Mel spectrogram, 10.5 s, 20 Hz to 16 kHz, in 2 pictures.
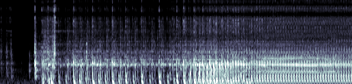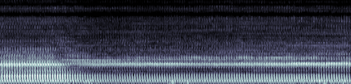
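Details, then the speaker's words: Generac CW15K gas water pump engine, unused for years, water in tank; after fresh oil and removing a wrong part near the carburetor, pull-start catches and settles into a steady, even single-cylinder putter with no misses or knocks; runs well. "Runs pretty well, actually."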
